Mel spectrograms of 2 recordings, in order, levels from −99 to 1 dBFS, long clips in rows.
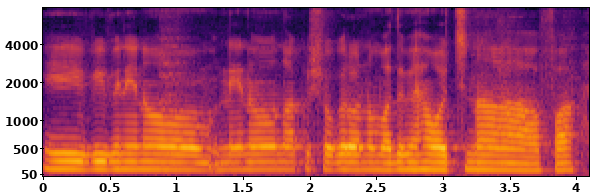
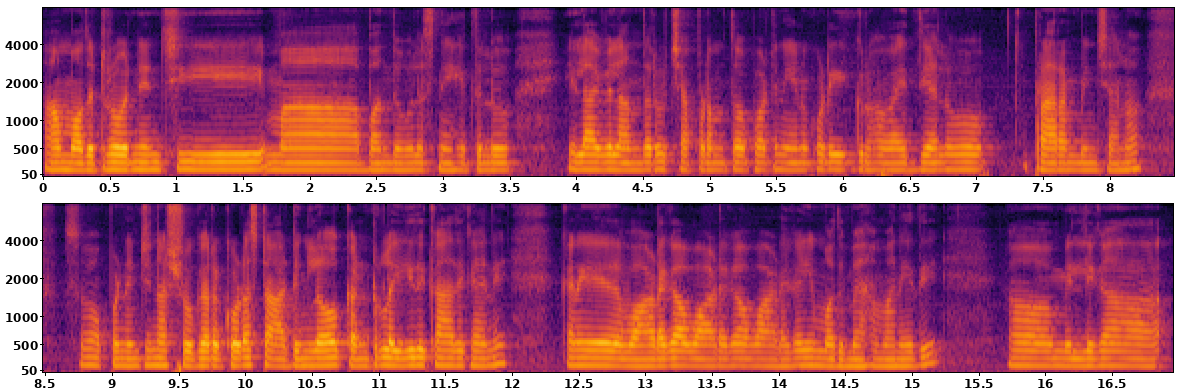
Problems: constant background noise, background conversations at intervals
